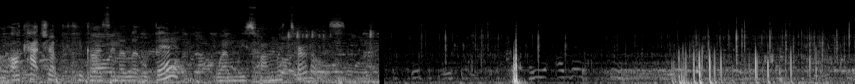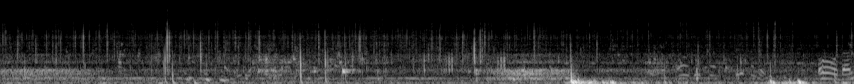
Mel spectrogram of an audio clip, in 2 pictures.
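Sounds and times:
low underwater hum: 1.0s - 17.0s
clicks and crackles in water: 3.6s - 17.0s
heavy low thumps: 14.2s - 17.0s.

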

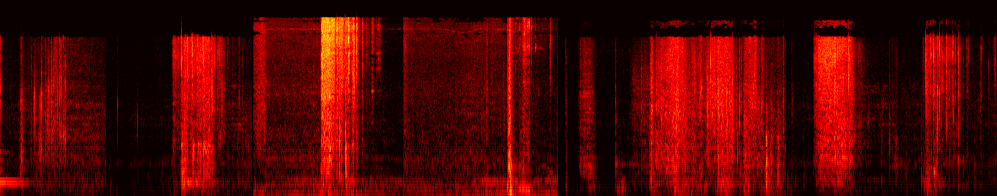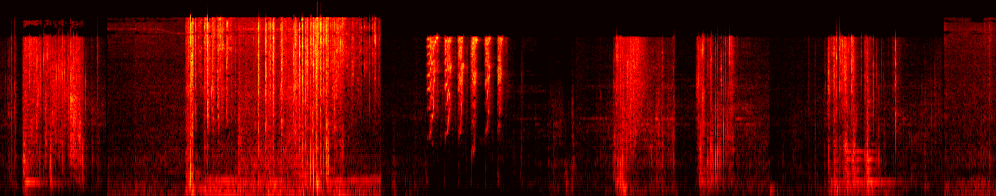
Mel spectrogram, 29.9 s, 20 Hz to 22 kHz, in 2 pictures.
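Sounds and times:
tyre crushing plastic objects: 17.8s - 20.7s.

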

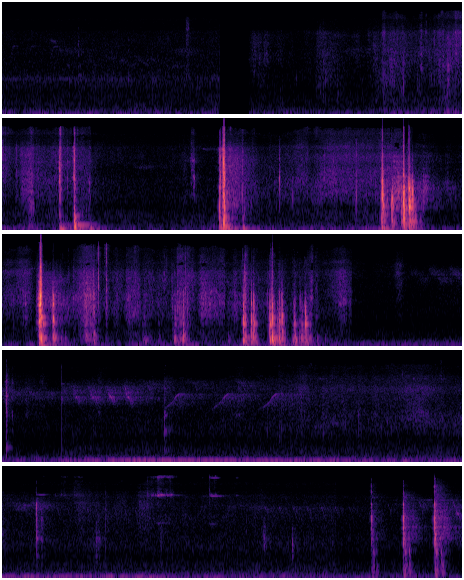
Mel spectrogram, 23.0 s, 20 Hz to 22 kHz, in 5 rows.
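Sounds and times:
sharp knocks and thuds: 5.1s - 5.6s, 6.7s - 7.2s, 8.4s - 12.5s
faint low rumble: 12.5s - 22.0s.

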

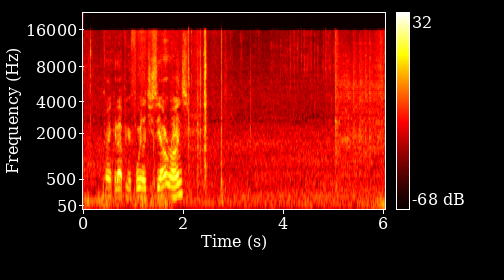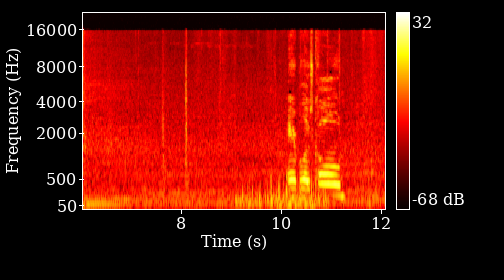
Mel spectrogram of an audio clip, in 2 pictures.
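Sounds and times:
car engine starting and idling: 0.9s - 10.4s.

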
